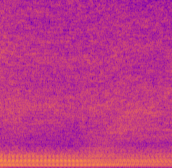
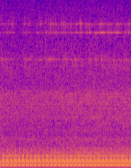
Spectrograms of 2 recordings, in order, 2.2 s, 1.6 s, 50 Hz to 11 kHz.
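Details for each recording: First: Old air compressor tested for a 1961 VW Karmann Ghia restoration: motor drone pulsing about four times a second with constant hiss of escaping air; the drain valve underneath is open or damaged, with a hole found. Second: Stored air compressor after its underside drain valve leak was found: steady even chugging hum with a fast regular pulse about twenty beats a second, no knocks or rattles; running normally.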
